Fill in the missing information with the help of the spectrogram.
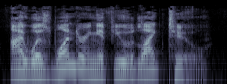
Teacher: Notice how the question goes up at the end, which shows that he is not overly confident.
